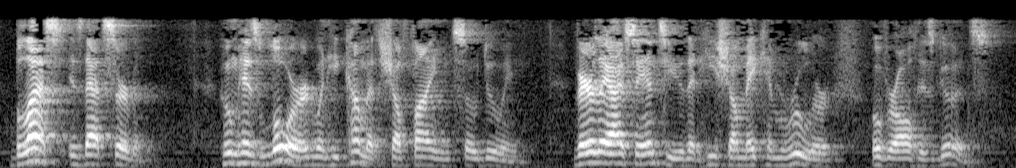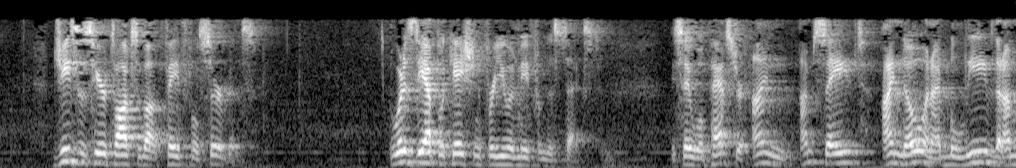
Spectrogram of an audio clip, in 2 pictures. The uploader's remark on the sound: Preached at First Baptist Church of Hazel Park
